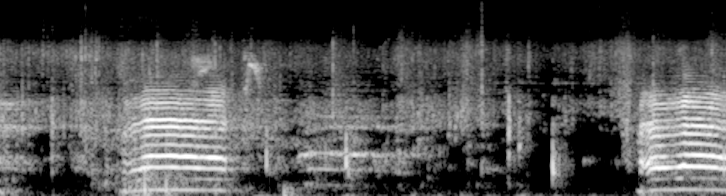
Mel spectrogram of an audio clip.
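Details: Flock of sheep grazing in a forest clearing: two clear, drawn-out bleats about four seconds apart, with quieter shuffling and a faint distant bleat between them.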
